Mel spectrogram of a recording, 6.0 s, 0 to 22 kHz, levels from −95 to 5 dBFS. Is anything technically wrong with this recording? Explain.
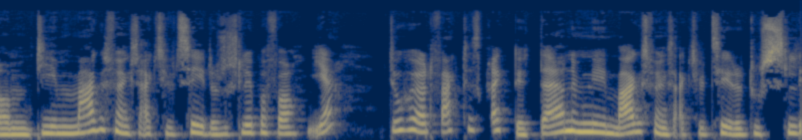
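No, nothing technically wrong turns up anywhere in the recording.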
